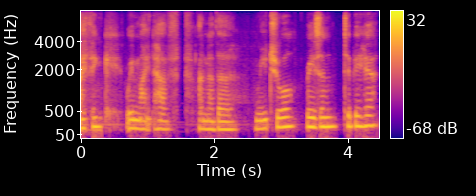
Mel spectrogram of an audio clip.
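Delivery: hushed, close, leaning-in half-whisper. Speaker playing Cersei leans toward him, Cersei half-whispering. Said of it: "leans to him and whispers".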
